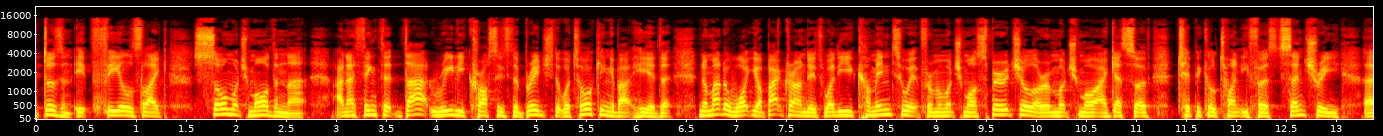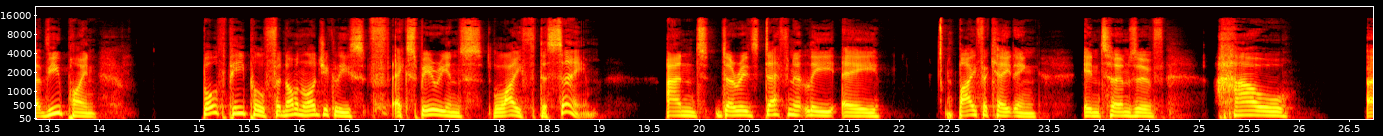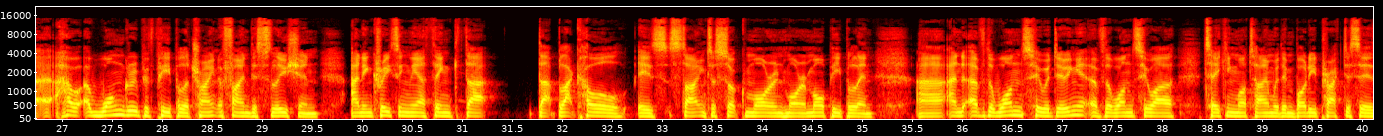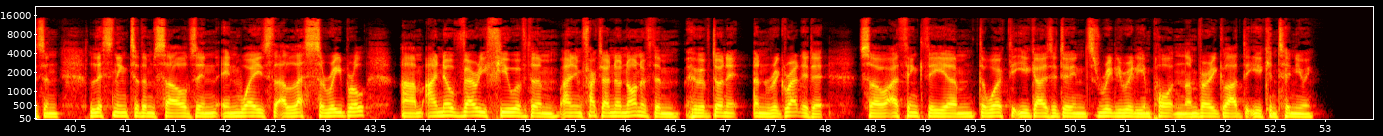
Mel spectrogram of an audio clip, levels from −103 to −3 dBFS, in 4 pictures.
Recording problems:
squashed, flat; somewhat

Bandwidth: 14.5 kHz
